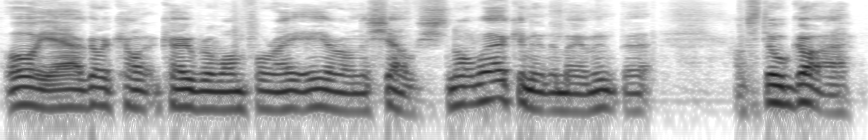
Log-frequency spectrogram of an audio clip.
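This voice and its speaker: A man's voice: medium pitch, moderate pace, gravelly, background noise. A forty-year-old man, chatting casually and familiarly over CB radio. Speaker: CB radio operator asking questions. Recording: CB radio transmission.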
